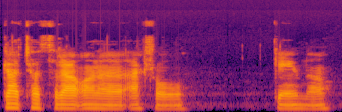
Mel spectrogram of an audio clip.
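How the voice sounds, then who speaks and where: A man's voice: low-pitched, level tone, unhurried, lo-fi sound. A man giving casual commentary on his own card game, muttering to himself as he plays. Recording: loud background noise, mouse clicks.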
